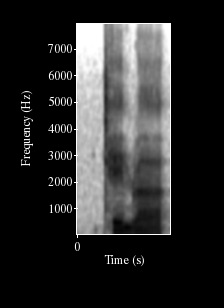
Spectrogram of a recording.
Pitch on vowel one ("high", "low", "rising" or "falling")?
low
